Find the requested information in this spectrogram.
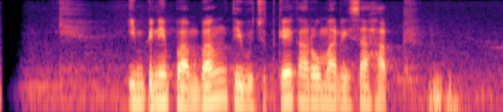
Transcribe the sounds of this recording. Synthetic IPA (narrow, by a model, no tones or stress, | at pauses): ʔimpineb̥ä̤mbaŋd̪̥i̤wud̥ʒ̥ṳd̪̚kekaɾomaɾisaɦak̚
